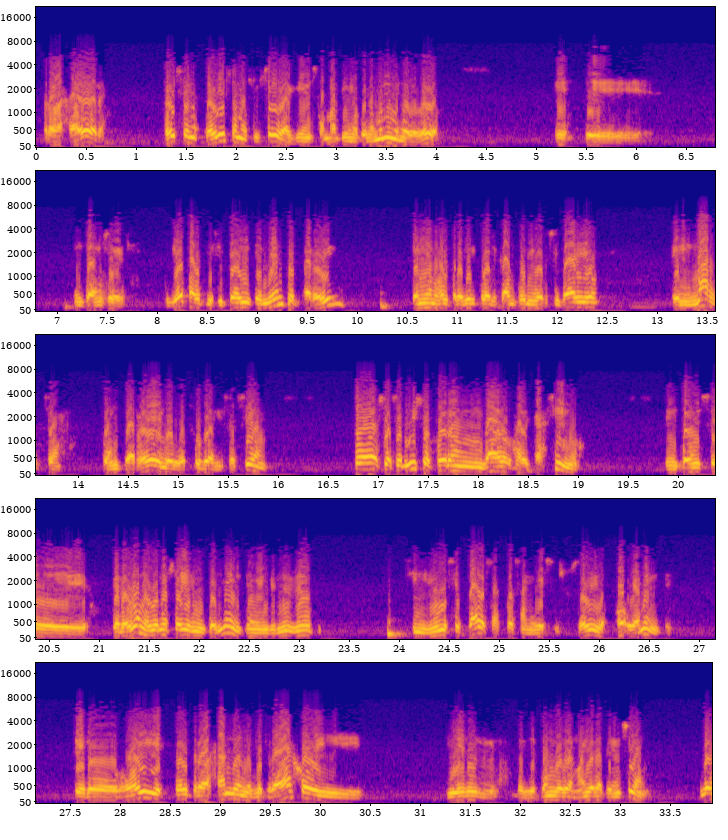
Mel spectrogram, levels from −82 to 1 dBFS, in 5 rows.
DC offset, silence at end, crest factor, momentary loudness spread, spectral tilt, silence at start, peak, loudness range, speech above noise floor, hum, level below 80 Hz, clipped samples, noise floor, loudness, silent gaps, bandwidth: 0.1%; 0 s; 8 dB; 9 LU; -7.5 dB/octave; 0.1 s; -4 dBFS; 3 LU; 37 dB; none; -46 dBFS; under 0.1%; -48 dBFS; -12 LUFS; none; 7.4 kHz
